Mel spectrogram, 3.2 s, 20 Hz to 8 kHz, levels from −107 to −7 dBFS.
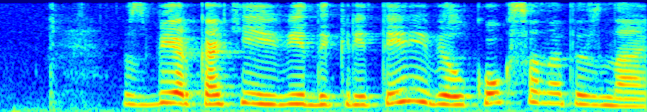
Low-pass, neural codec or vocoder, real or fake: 7.2 kHz; none; real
